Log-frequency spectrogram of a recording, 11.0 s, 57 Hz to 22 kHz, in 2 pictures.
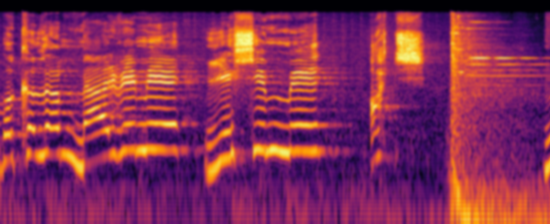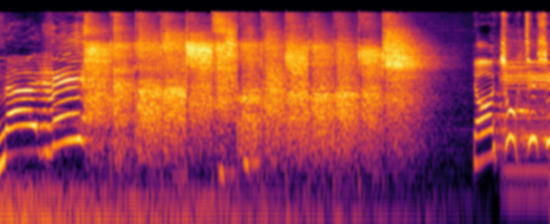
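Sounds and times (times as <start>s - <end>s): hand clapping: 6.3s - 10.0s.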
